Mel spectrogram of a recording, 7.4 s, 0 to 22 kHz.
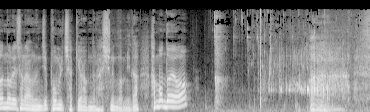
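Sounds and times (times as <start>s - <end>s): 
speech: 0.0s - 4.5s
bottle cap popping off: 4.3s - 6.0s
fizzy soda pouring out of a bottle: 4.8s - 7.3s.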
